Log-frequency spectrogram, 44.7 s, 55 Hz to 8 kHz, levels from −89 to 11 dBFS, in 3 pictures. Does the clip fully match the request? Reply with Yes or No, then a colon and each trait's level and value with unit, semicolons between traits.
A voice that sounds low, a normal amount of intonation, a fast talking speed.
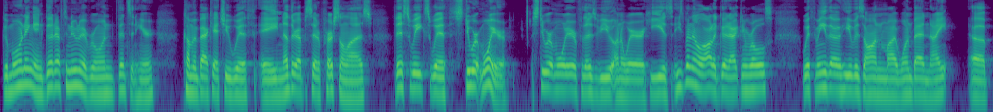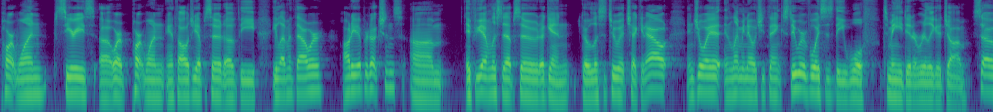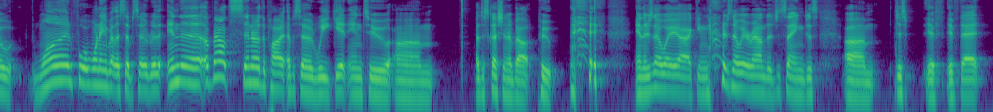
No: low, 130 Hz; average, 4.1 semitones; average, 190 wpm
